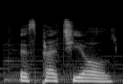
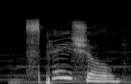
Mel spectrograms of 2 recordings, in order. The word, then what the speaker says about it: spatial: You be careful that we don't say espatial. We say spial. Spatial.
